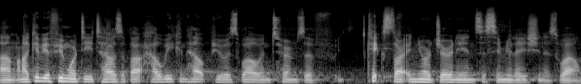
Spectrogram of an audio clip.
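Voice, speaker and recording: A British accent is heard. The speech moves very fast. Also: man. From United Kingdom. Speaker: seminar presenter. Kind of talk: conference presentation. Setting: stage with audience.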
